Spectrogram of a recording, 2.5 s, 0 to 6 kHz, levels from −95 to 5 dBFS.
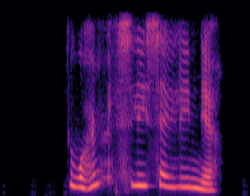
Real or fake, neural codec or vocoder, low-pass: fake; codec, 24 kHz, 0.9 kbps, WavTokenizer, small release; 5.4 kHz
